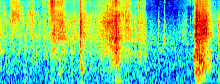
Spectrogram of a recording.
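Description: Faint rustling and crinkling of plastic wrap and cardboard packaging in a few soft bursts as wrapped handlebars are pulled out of a box.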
